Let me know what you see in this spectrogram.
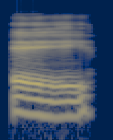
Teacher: A is one sound. It's a sound that happens as I move from E to the I position. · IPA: /eɪ/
